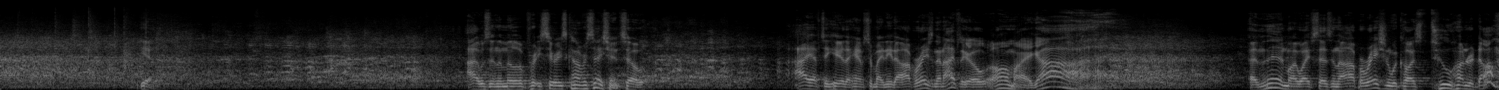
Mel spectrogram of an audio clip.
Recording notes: brings his observations to the 2013 Just for Laughs Festival in Montreal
